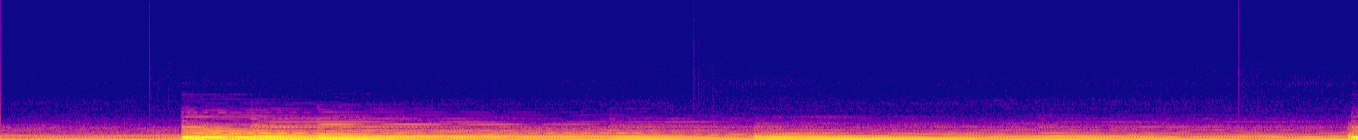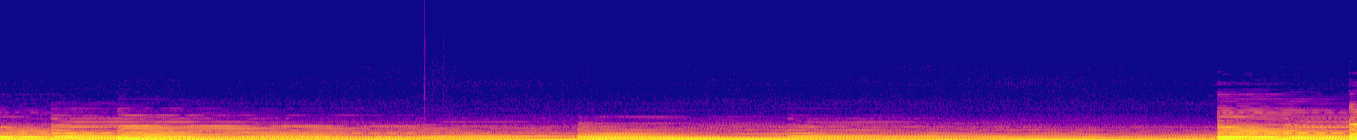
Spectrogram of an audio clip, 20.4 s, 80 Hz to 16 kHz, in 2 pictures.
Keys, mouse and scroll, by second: 1.3-1.7 drag, 1.9 click, 3.2-3.7 drag, 6.0 click, 6.9-7.3 scroll up 5, 7.3 shift+middle click, 8.2-8.6 scroll up 3, 8.6-9.7 shift+middle drag, 9.7 click, 10.1-12.0 middle drag, 12.0 click, 14.0 KP_0, 15.6-17.1 middle drag, 19.8 click.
